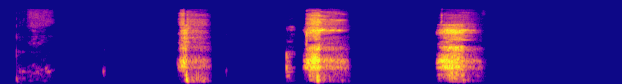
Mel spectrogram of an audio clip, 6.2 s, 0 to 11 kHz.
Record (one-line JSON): {"exhalation_length": "6.2 s", "exhalation_amplitude": 12122, "exhalation_signal_mean_std_ratio": 0.27, "survey_phase": "beta (2021-08-13 to 2022-03-07)", "age": "45-64", "gender": "Female", "wearing_mask": "No", "symptom_cough_any": true, "symptom_runny_or_blocked_nose": true, "symptom_sore_throat": true, "symptom_abdominal_pain": true, "symptom_diarrhoea": true, "symptom_fatigue": true, "symptom_headache": true, "symptom_change_to_sense_of_smell_or_taste": true, "smoker_status": "Current smoker (e-cigarettes or vapes only)", "respiratory_condition_asthma": false, "respiratory_condition_other": false, "recruitment_source": "Test and Trace", "submission_delay": "1 day", "covid_test_result": "Positive", "covid_test_method": "RT-qPCR", "covid_ct_value": 20.2, "covid_ct_gene": "N gene", "covid_ct_mean": 21.2, "covid_viral_load": "110000 copies/ml", "covid_viral_load_category": "Low viral load (10K-1M copies/ml)"}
